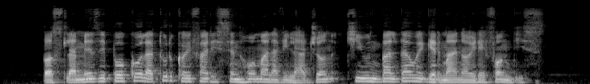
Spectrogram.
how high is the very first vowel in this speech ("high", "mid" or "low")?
mid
